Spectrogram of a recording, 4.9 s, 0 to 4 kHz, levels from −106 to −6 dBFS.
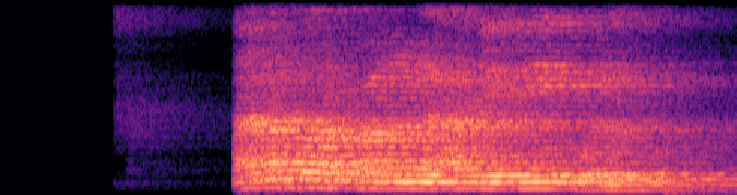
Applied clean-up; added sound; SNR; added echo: none; Brass instrument; 19 dB; reverberation time 2.2 s.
